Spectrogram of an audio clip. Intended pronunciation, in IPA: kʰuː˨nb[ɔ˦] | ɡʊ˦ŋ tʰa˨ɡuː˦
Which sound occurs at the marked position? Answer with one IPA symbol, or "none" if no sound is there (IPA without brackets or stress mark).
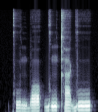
ɔ˦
